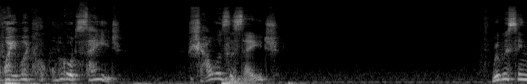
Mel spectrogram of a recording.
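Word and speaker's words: Shaula: Shaola. That's how it's pronounced.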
